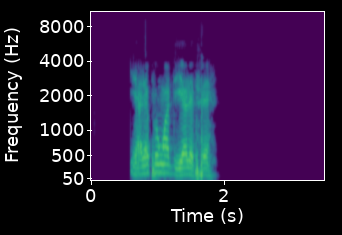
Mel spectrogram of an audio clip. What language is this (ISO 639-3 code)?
bci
